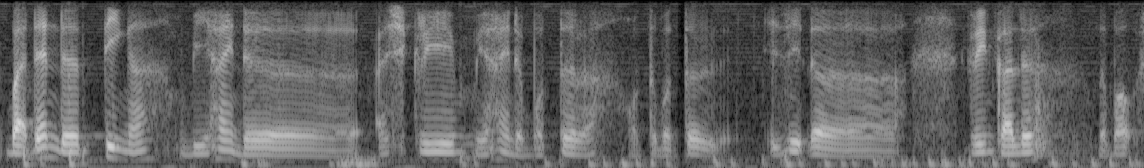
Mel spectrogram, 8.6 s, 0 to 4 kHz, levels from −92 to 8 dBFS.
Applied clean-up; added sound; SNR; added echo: none; Computer keyboard; 17 dB; none.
